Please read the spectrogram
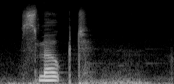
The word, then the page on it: smoked: American English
